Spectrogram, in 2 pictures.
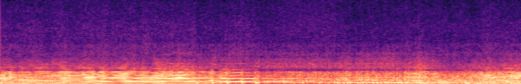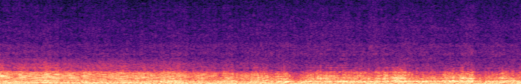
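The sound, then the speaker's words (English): A Morin propeller fighter plane's engine drones loudly and steadily in flight in total darkness, a thick harmonic roar that shifts pitch slightly partway through, with no voices. “It's a miracle of miracles how you got this plane off the ground in total darkness.”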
